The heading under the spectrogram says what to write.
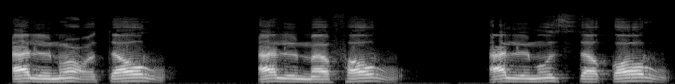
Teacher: وقف اس طرح کریں کہ تشدید باقی رہے اور حرکت کا کوئی حصہ ظاہر نہ ہو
